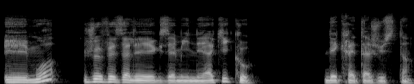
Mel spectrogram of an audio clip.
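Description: A man voicing a level-headed ship's healer who speaks in a calm, measured way. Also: low-pitched, natural voice.

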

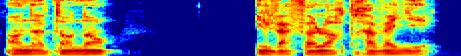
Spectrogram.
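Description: A stern middle-aged pirate captain who gives orders without raising his voice, read by a male narrator. His voice sits deep and husky, firm and authoritative. It is a storybook reading. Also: monotone, a little fast, a little mellow.

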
